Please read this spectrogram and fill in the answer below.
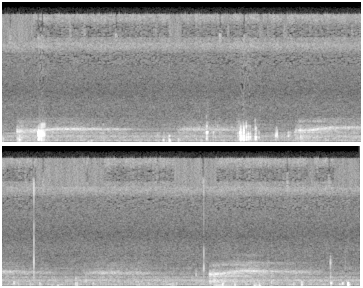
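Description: Irregular gurgles and drawn-out, squeaky growls from the belly over quiet room noise: active bowel sounds in irritable bowel syndrome.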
